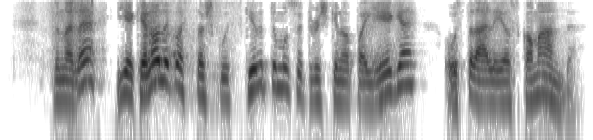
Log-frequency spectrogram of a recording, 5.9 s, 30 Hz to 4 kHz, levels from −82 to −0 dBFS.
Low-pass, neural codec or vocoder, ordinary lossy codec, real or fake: 3.6 kHz; codec, 16 kHz, 0.5 kbps, X-Codec, WavLM features, trained on Multilingual LibriSpeech; AAC, 16 kbps; fake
